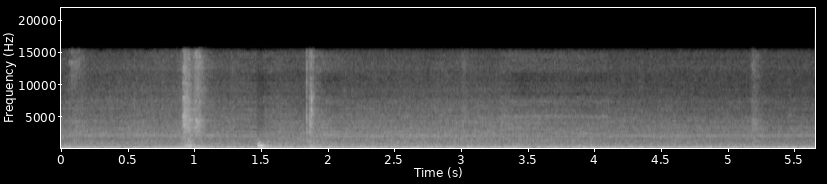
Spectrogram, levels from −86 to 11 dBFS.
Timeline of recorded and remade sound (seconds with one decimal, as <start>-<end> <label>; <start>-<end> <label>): 0.0-1.3 recorded; 1.3-2.1 remade; 2.1-3.3 recorded; 3.3-4.1 remade; 4.1-5.7 recorded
